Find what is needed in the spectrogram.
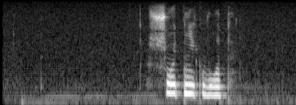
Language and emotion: Russian, neutral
